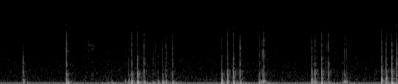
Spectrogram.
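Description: Fingertips of both hands scratch and tap across the red plastic film wrapper of a paper refill pad held up in front of the face. Quiet, dull thuds and brief crinkly scratches come in small clusters and die away at once, mostly low in tone with little brightness.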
